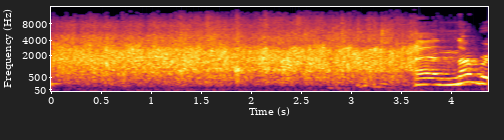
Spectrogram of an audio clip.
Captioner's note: applause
